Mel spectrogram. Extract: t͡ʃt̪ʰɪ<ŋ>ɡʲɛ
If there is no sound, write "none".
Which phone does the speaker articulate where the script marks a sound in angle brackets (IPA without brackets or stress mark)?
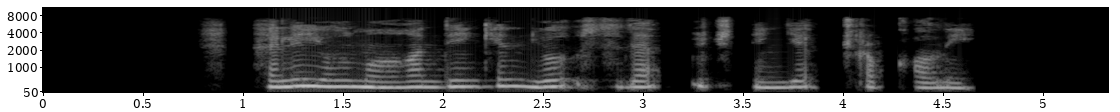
ŋ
